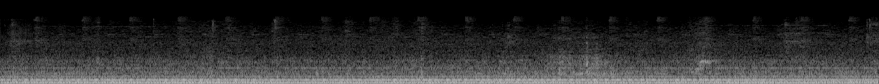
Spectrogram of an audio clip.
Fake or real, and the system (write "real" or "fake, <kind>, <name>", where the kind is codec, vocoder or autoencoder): real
